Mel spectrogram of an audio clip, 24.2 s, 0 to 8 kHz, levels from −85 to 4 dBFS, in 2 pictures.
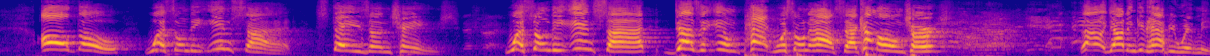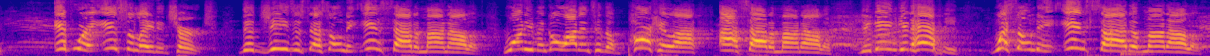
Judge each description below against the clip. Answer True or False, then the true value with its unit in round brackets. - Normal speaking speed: True (160 wpm)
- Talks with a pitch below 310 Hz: False (320 Hz)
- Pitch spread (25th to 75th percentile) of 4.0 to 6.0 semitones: True (5.5 semitones)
